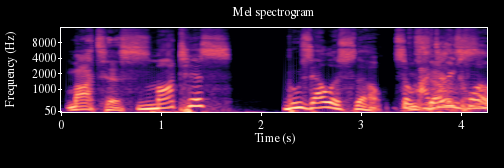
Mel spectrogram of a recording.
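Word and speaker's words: Matas: the Chicago Bowl this is an easy one Motas buellis oh I like that close that was close it's actually and this one is a little tricky it's actually pronounced his first name matis matis matis buellis though so very close got the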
